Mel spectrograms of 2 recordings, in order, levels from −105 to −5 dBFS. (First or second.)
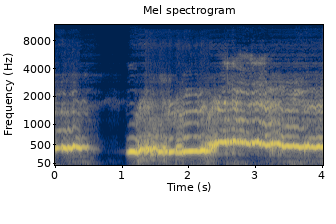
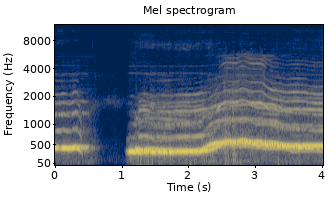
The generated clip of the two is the first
